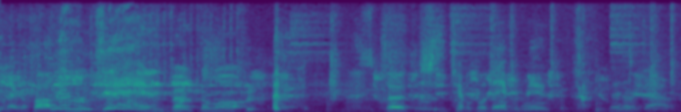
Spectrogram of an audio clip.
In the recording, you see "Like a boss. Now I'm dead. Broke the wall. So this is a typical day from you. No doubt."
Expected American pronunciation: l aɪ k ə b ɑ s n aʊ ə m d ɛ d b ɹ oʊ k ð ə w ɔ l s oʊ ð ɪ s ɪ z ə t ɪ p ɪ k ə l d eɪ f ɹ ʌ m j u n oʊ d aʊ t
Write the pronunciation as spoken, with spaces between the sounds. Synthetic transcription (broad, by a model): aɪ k ə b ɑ n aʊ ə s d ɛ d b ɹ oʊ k ð ə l ɔ s oʊ ð ɪ s ɪ z ə t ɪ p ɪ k l d eɪ f ɹ ʌ m j u n oʊ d aʊ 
